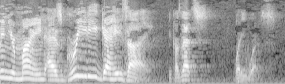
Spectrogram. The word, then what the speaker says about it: Gehazi: His name is Gehazi. Now that's the way it's pronounced to the best of my ability. I've checked that out. There are probably other ways to pronounce it. That's not the way you would pronounce it in Hebrew. But I think in English that's probably close enough. All right? G-E-H-A-Z-I, Gehazi, not one of your more famous Old Testament characters.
